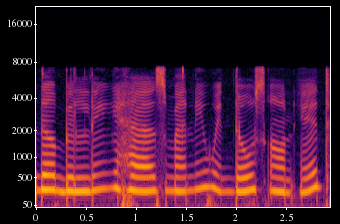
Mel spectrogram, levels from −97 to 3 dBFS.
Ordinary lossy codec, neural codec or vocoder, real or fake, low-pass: none; none; real; 7.2 kHz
